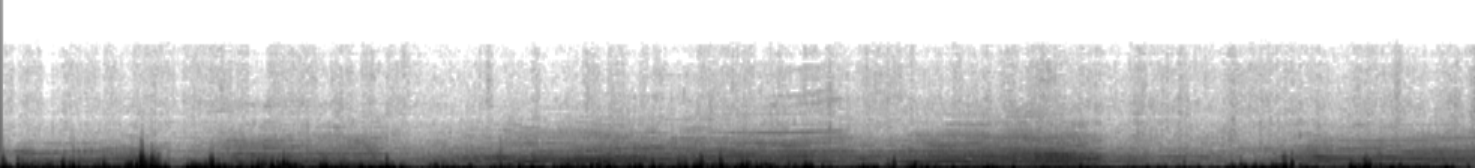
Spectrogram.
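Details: Black Aberdeen Angus cattle, heifers and cows of a herd in southern Córdoba, give a few quieter moos, one longer wavering low around the seventh second, over constant shuffling, hoof and handling noise.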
